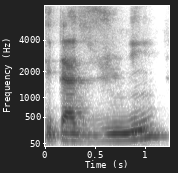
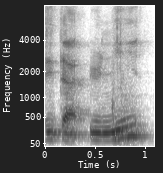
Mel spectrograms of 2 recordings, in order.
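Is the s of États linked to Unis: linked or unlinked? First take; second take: linked; unlinked. First: The s of États is linked to Unis. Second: The s of États is silent, with no liaison. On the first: This is the modern standard pronunciation. "Et la liaison avec le S" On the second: This was the usual pronunciation before the mid-19th century. "C'était de dire les États-Unis"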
